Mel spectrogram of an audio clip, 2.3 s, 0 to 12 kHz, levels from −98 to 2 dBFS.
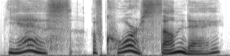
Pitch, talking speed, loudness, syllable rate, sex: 225 Hz, 105 wpm, -17 LUFS, 3.6 syllables/s, female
